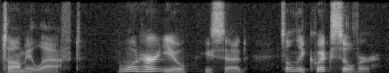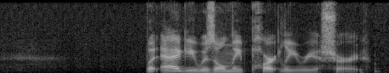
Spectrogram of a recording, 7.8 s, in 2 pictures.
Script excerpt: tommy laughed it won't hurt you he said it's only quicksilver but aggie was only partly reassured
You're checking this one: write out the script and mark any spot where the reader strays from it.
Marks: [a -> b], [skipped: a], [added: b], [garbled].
tommy laughed it won't hurt you he said it's only quicksilver but aggie was only partly reassured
